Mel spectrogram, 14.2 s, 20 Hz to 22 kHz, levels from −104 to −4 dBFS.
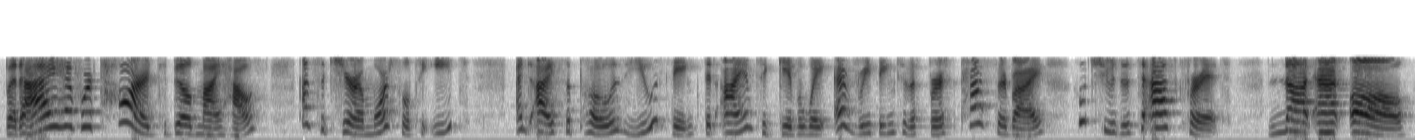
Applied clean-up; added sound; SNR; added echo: none; none; none; none.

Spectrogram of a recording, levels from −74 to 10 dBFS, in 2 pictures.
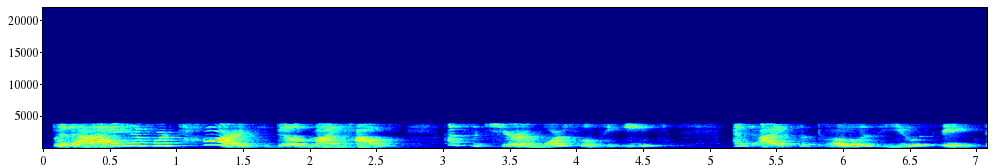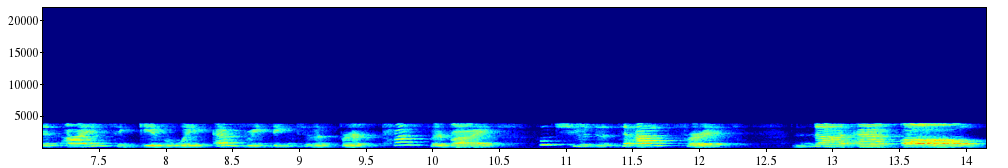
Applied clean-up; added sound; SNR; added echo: none; none; none; reverberation time 0.6 s.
